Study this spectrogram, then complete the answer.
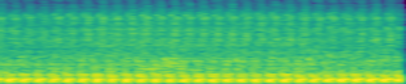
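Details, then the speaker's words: Motorcycle at idle: fast even pulsing idle with loose metallic rattle on each beat, like coins shaken inside; top-end clatter, source not yet found, repair planned next day. "Mga idol, sobrang ingay ng Malagitik. Malagitik ang motor ni Kuya."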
